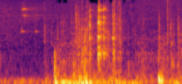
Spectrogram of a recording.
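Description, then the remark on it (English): The right-hand door of a built-in wooden cabinet behind a desk creaks open a crack, a short rough groan followed by a second brief knock-like shift as it settles, heard alone. “The right-hand cabinet door opens a crack, and Price steps warily around the desk toward it.”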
